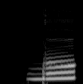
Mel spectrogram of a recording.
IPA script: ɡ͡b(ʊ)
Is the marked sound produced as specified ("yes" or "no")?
no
